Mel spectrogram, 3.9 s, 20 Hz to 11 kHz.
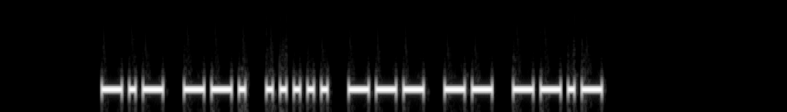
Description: Morse code, heard as a keyed tone, about 36 wpm, 700 Hz. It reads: KG5OMQ
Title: USA Call Signs - 6 Characters - Repeated 2x - 35wpm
